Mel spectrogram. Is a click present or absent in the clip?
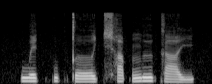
absent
